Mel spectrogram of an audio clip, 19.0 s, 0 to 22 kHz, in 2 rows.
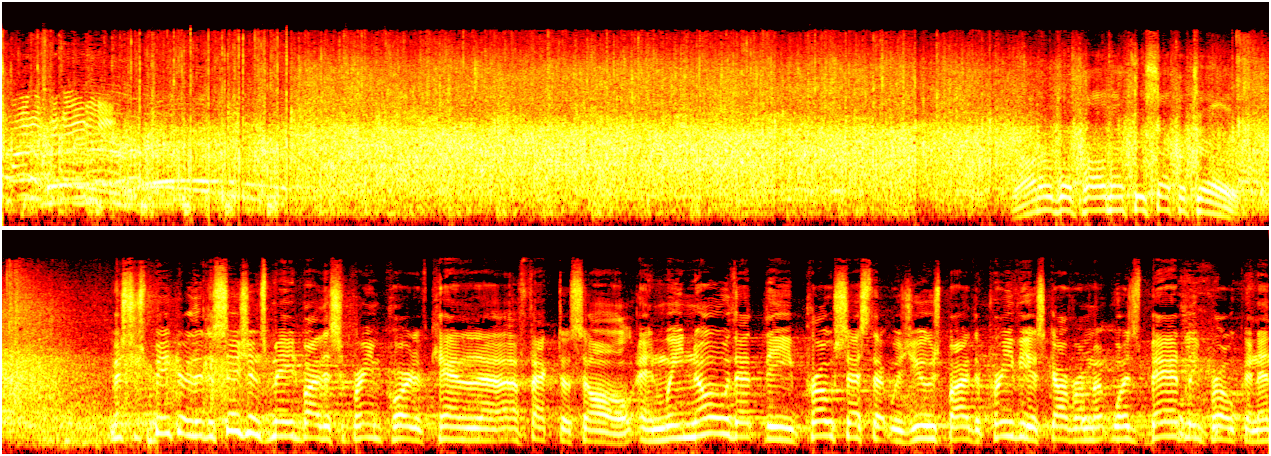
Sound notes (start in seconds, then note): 6.1 some Applause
